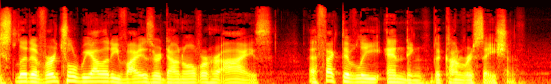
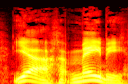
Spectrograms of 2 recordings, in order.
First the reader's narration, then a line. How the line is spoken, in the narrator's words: I said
